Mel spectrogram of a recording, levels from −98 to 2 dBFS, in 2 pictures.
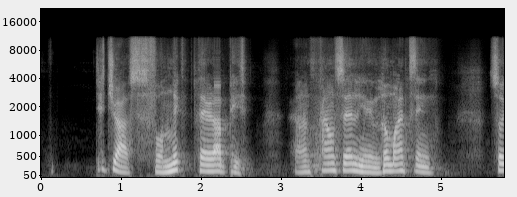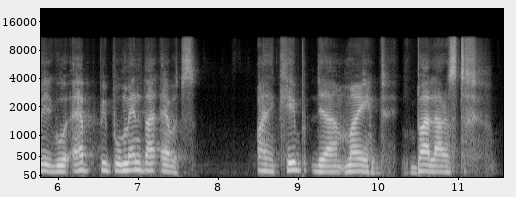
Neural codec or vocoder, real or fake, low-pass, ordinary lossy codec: codec, 16 kHz in and 24 kHz out, 0.6 kbps, FocalCodec, streaming, 4096 codes; fake; 10.8 kHz; none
